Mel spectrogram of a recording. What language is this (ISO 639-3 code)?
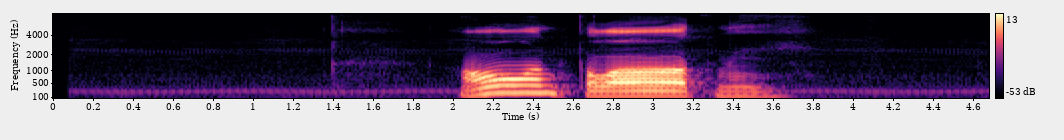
rus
